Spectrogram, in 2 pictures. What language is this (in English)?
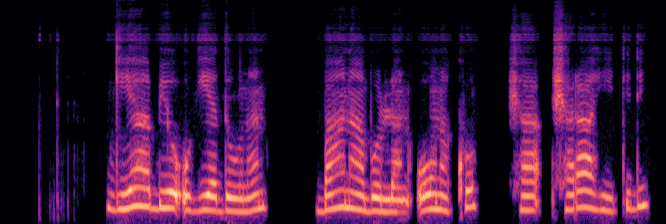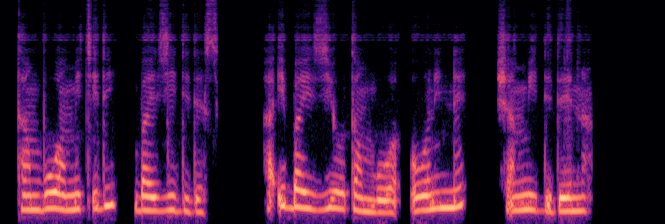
Wolaytta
